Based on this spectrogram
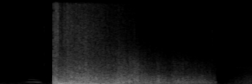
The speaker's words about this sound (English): Firing nuclear bomb at Burrito's base.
